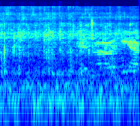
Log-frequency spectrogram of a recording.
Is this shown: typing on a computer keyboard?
no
